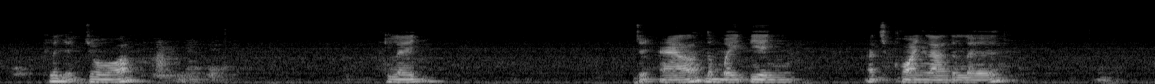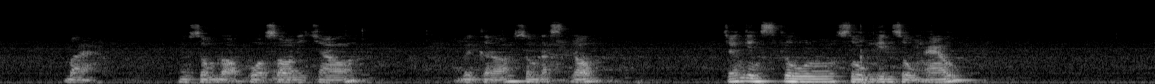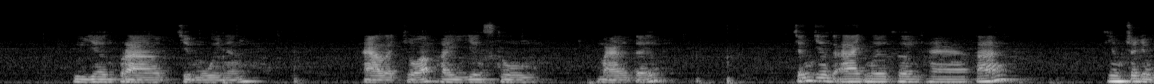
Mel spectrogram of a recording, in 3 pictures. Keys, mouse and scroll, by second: 10.0-13.3 drag, 15.0 click, 18.0 alt+scroll up 1, 20.0 space, 20.2 click, 20.4 space, 21.7-25.0 drag, 25.2 space, 25.4 click, 25.7 space, 26.8-30.3 drag, 30.3 space, 33.0-34.6 drag.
